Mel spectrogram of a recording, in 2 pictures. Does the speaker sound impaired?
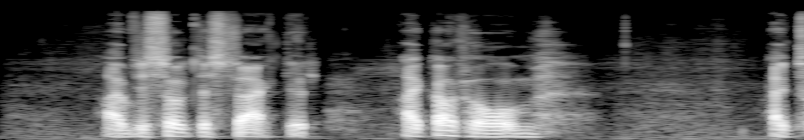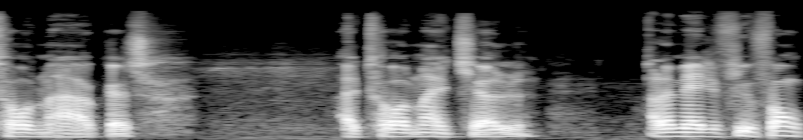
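Yes: motor neuron disease; diagnosed at St. Vincent's about a year after retiring, early falls running, thumb pain, wheelchair; about 5.5 years since diagnosis; may get out of breath while talking, voice still sounds characteristically like himself.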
